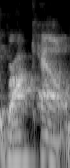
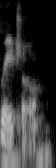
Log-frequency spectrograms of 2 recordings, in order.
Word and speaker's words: Raquel: sticking up for herself I would say Raquel yeah like Raquel like Rockefeller Center yeah yeah no that's not how you say it I'm sure it's Rachel yeah or Raquel Linda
